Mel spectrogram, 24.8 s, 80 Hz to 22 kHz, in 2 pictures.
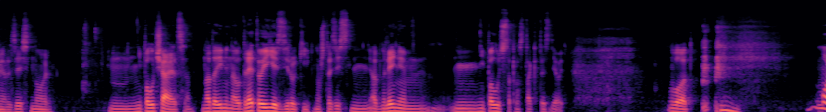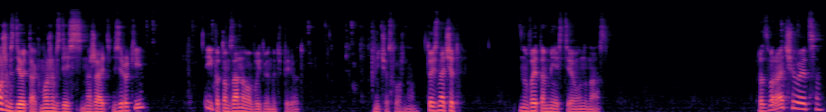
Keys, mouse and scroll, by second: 1.2 alt+middle click, 1.7 ctrl+z, 2.1 ctrl+z, 2.5 ctrl+z, 10.7-13.4 drag, 14.6 click, 15.3 alt+drag, 16.0-17.0 drag, 17.2-17.6 alt+drag, 17.9 a, 20.2-24.1 drag, 24.3-24.7 alt+drag.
